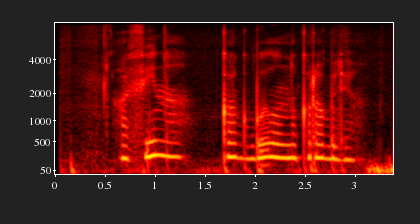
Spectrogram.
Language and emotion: Russian, neutral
